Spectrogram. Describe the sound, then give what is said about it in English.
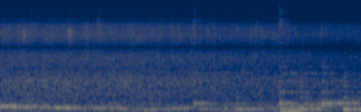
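Steady rain falls in a continuous, even hiss, with a low droning tone underneath and a brief louder burst of patter near the end. No voices. “It started raining.”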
